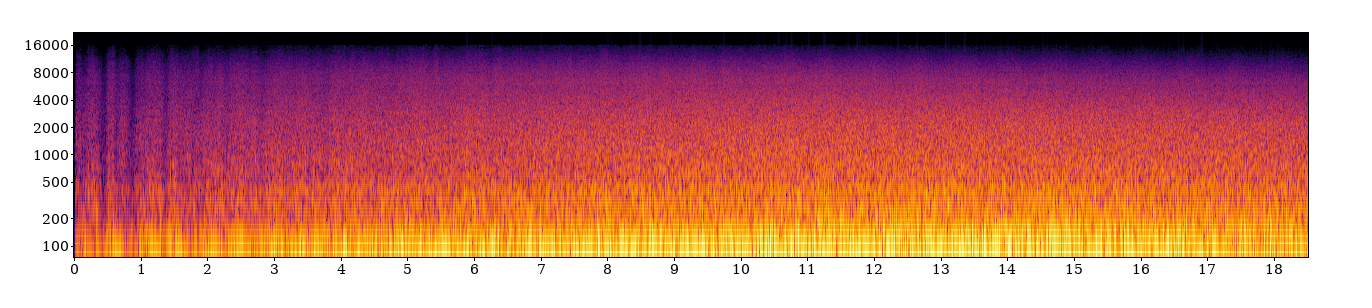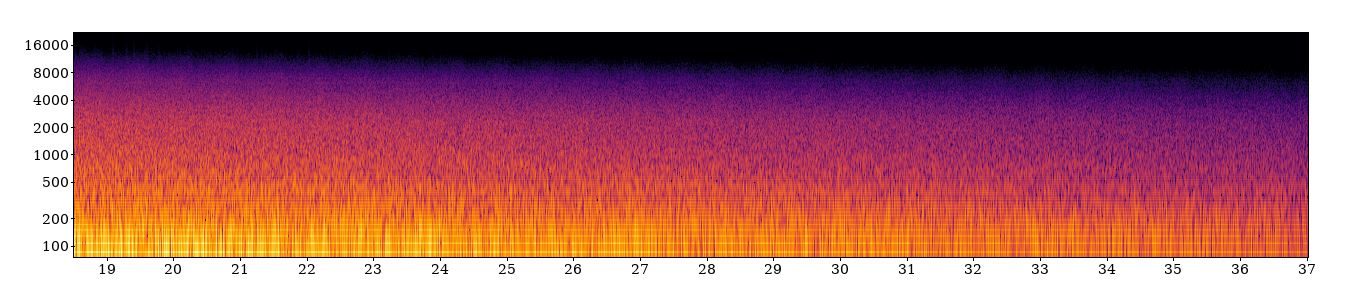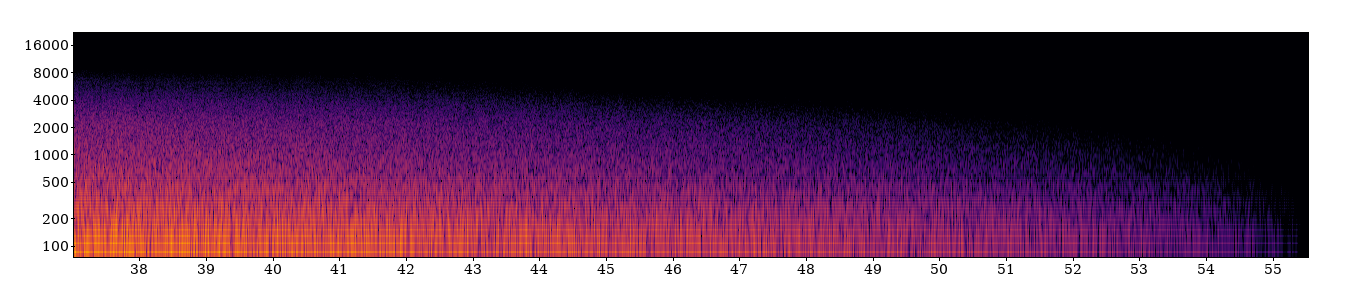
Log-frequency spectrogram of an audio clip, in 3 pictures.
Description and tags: Very long woosh fx with some kind of rain or water sound.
